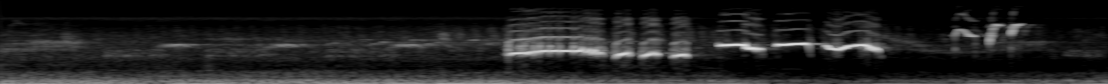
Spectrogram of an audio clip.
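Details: Orange-headed thrush song used as a training lure for caged birds: after a quiet, faint opening, a burst of loud whistled phrases rises and falls, with quick clipped notes and a final high squeaky flourish over low background hum.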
